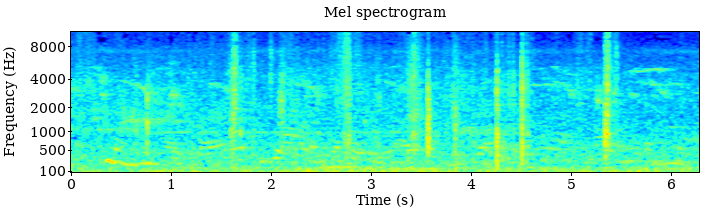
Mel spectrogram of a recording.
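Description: A hand hoe striking garden soil in several sharp, irregularly spaced knocks while digging up galangal root.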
